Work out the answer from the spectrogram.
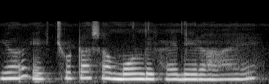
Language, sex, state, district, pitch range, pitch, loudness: Hindi, female, West Bengal, Alipurduar, 235-275 Hz, 255 Hz, -12 LUFS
